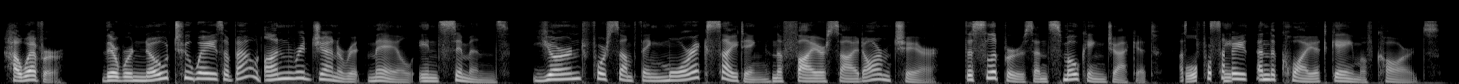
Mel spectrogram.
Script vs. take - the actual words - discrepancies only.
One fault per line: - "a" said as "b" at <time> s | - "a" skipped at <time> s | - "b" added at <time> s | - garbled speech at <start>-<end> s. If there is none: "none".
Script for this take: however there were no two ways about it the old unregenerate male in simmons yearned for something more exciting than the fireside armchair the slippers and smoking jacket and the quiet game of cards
- "it the old" skipped at 2.6 s
- "than" skipped at 7.7 s
- garbled speech at 11.8-12.5 s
